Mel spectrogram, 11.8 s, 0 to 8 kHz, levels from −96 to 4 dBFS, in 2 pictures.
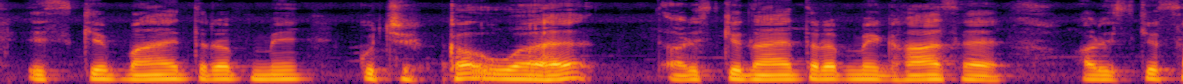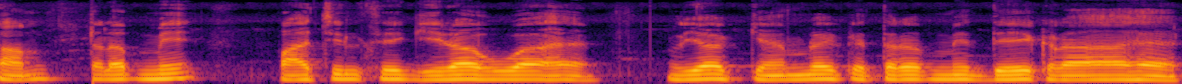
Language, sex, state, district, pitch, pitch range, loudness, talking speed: Hindi, male, Bihar, Kishanganj, 120 Hz, 115-125 Hz, -16 LUFS, 160 wpm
